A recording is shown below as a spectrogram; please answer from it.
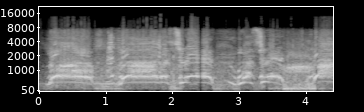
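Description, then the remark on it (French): A ride-hailing driver, attacked by passengers who refused to pay their fare, shouts in panic, loud, his strained voice rising and breaking in repeated cries for help over several seconds, with other agitated voices clamoring around him. “Paniqué, le chauffeur hurle pour alerter autour de lui.”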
